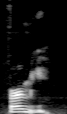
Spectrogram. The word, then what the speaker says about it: Fermi: I said that wrong. I want to say it's Fermi.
